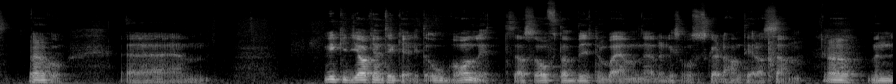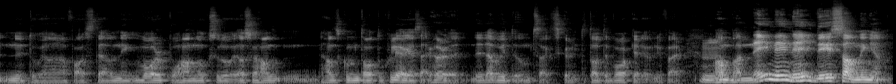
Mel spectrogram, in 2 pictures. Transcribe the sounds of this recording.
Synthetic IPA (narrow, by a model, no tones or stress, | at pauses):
kːʊ̰ | vɪlkːət̪jɑːɡkʰant̪ʰʏkːaɛ̰ɾliːt̪ə̰uːvɑːnlɪ̰t̪a̰lsɔɔft̪abyːt̪ənbɑ̰ɾɛ̰mnaɛ̰lːə̰ɾlɪksɔmva̰sɔ̥skad̪ɛha̰nt̪ʰeːɾasːɛ̰nː | mɛnːʉ̟ːt̪ʰuːɡhanalːafa̰lːst̪ɛlnɪŋvɑːɾpʰɔɦanːɔksɔd̪ɔalsɔɦanhanskʰɔmɛnt̪ʰɑːt̪ʊɾkʰʊleːɡasaæ̰ɾɦœːɖɵd̪ɛd̪æːɾvaɾjʏd̪ɵ̰mt̪sa̰k̚t̪skad̪ɵɪnət̪ʰɑːt̪ʰɪlbɑːkad̪ɛ̰ɵ̰njɪfæ̰ːɾɔhanbɑːnɛjnɛjnɛjd̪ɛːʂanːɪŋən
